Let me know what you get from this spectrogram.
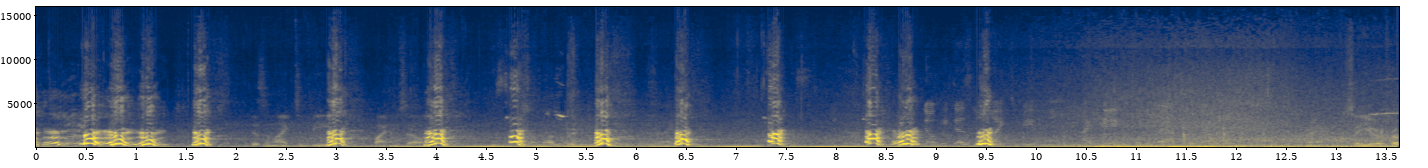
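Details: Reactive dog in training to stop barking and growling at people in public places, barking repeatedly in short sharp bursts, roughly one to two per second, for about ten seconds, with a steady low hum and then quieter background noise.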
